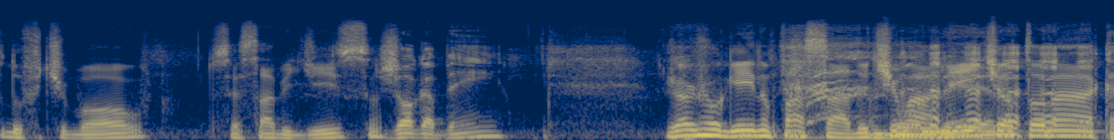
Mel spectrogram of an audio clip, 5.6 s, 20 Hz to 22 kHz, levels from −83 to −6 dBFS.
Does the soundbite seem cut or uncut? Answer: uncut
